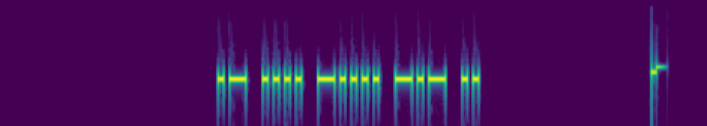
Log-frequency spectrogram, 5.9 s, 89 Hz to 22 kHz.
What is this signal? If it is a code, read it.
Morse code, heard as a keyed tone, about 24 wpm, 700 Hz. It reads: AH6KI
